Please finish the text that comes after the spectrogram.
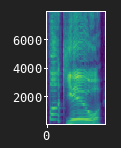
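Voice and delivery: sudden high, loud shout at the screen; angry yell of fuck you at an ad; yelled curse. Retold or imitated. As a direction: blurt it out full force, fed up. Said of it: "And I yelled".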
